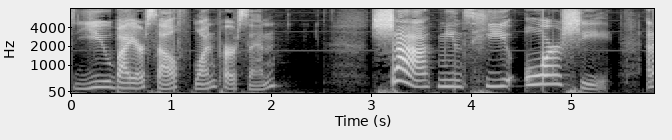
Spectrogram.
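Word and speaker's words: siya: look at the spelling it looks like it should be pronounced CIA but it's actually pronounced Sha Sha there are some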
